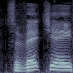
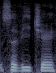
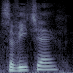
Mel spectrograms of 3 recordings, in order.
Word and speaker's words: ceviche: in Austin are churning out Delicacies such as setee fish and chips and Vietnamese Apple kebabs it's pronounced Ceviche Ceviche yeah oh okay but I'm still it it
